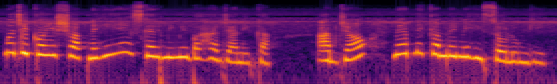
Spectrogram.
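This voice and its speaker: A woman's voice: extremely high pitch, sing-song, fast talker, darkish tone, a little hiss or hum. A woman voicing a haughty, spoiled young city daughter-in-law, snobbish and scornful, in a cartoon story. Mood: disdainful. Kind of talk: acted cartoon story dialogue.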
